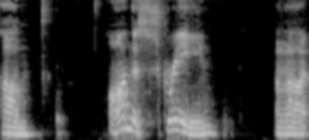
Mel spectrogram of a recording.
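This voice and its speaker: His tone comes across bright and sharp. The man's voice sits fairly high. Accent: Upper Midwest. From Minnesota, Minneapolis area. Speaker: guest speaker. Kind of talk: webinar lecture. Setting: video call. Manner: halting, many fillers.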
